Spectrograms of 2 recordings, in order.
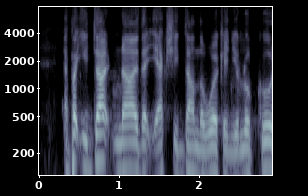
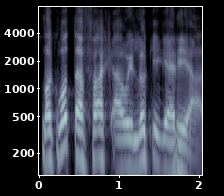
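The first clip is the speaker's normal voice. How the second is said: loud, higher, scornful question; exasperated disbelief; 4 semitones higher, 7 dB louder than usual. Retold or imitated. Ranting about gym posers, loud exasperated disbelief. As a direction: blurt it out loudly, appalled. Same thought escalated in scorn.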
